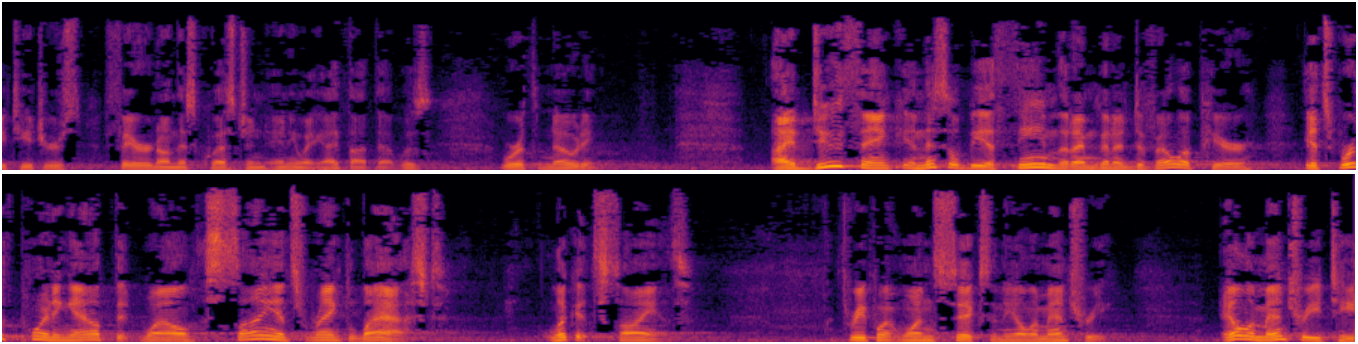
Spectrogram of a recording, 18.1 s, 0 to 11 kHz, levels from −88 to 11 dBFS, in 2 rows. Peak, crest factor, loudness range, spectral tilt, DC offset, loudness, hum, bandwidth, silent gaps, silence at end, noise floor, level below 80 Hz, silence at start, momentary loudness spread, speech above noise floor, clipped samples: -2 dBFS; 20 dB; 9 LU; -5 dB/octave; under 0.1%; -21 LUFS; none; 10.5 kHz; none; 0 s; -47 dBFS; -60 dBFS; 0 s; 15 LU; 26 dB; under 0.1%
